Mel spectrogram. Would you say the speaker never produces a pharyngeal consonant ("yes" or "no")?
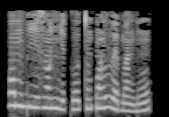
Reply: yes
